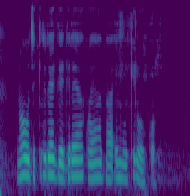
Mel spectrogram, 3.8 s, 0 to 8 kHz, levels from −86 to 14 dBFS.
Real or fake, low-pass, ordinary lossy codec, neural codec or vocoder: real; 7.2 kHz; Opus, 64 kbps; none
